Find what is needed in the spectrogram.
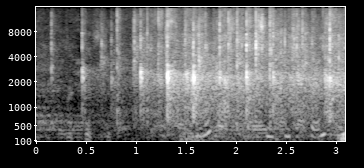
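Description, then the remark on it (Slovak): An audience claps steadily throughout, a dense patter of many hands at moderate loudness, with a voice speaking faintly underneath. “Môžete kľudne aj zatlískať, aby sme tu mali trošku aj ruchy.”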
